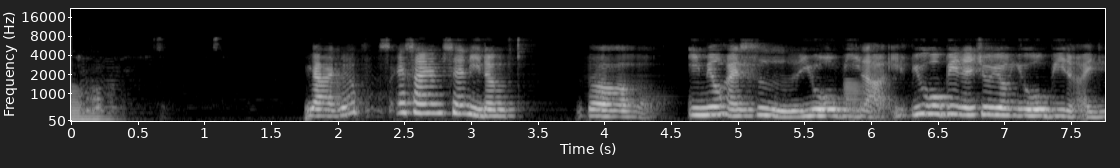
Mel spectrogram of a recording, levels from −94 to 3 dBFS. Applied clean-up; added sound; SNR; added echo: neural mask model DeepFilterNet 3.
